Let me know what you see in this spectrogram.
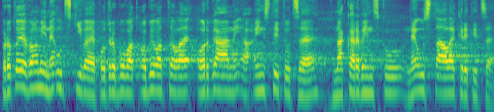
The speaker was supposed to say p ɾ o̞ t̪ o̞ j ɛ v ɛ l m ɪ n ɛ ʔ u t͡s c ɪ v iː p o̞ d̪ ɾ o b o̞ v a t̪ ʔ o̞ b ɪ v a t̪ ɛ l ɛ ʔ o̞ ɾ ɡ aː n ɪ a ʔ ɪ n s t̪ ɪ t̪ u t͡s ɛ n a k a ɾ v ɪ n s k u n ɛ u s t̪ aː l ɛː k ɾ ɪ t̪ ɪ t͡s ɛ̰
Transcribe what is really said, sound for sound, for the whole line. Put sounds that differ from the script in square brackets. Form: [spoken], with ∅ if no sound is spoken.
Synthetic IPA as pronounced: p ɾ o̞ t̪ o̞ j ɛ v ɛ l m ɪ n ɛ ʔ u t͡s c ɪ v [ɛː] p o̞ d̪ ɾ o b o̞ v a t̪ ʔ o̞ b ɪ v a t̪ ɛ l ɛ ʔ o̞ ɾ ɡ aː n ɪ a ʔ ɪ n s t̪ ɪ t̪ u t͡s ɛ n a k a ɾ v ɪ n s k u n ɛ u s t̪ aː l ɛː k ɾ ɪ t̪ ɪ t͡s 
